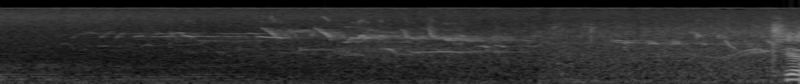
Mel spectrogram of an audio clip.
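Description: Faint birdsong in woodland, short high chirps and whistles coming in about a second in. At the start, the tail of a low held tone fades away.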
